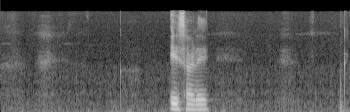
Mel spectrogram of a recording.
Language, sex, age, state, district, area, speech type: Dogri, male, 18-30, Jammu and Kashmir, Kathua, rural, spontaneous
